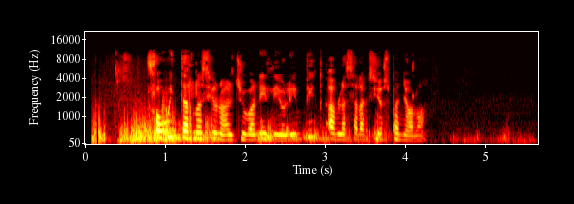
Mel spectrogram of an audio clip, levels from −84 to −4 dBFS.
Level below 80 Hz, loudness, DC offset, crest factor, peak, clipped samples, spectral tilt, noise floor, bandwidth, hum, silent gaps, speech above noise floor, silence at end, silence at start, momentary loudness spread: -60 dBFS; -25 LUFS; under 0.1%; 24 dB; -2 dBFS; under 0.1%; -5.5 dB/octave; -57 dBFS; 11.5 kHz; none; none; 33 dB; 1.45 s; 0.05 s; 15 LU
